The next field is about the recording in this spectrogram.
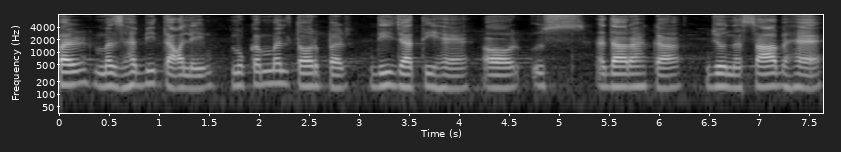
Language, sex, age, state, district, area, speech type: Urdu, male, 18-30, Bihar, Purnia, rural, spontaneous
